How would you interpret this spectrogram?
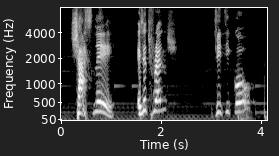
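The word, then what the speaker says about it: Chastanet: I see JT Co informing me that the St. Lucian PM's surname is pronounced Chasney. Is it French? JT Co? I hope I'm pronouncing your name right. Well, if Chasney it is, it's Chasney.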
